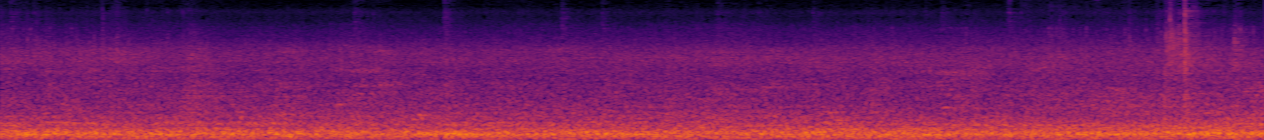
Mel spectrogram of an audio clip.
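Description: Steady store background noise, an even low hum with a faint din of distant voices.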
